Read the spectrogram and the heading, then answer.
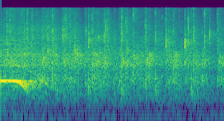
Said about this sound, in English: Yep, we celebrate it all Medicare, uh, sobriety dates, uh, life milestones, and honestly, just give yourself a round of applause because we have made it through today.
